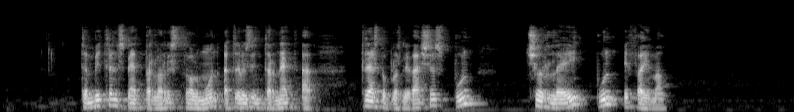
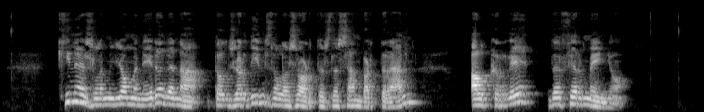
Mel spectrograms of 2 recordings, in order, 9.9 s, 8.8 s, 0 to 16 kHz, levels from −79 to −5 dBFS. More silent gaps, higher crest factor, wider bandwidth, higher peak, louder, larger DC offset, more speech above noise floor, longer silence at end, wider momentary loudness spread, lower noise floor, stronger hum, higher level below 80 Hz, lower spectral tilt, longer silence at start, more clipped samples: neither; about the same, 20 dB vs 22 dB; second, 7.8 kHz vs 11.5 kHz; about the same, -2 dBFS vs 0 dBFS; about the same, -21 LUFS vs -22 LUFS; neither; first, 50 dB vs 44 dB; first, 1.6 s vs 0.95 s; about the same, 8 LU vs 9 LU; first, -70 dBFS vs -66 dBFS; neither; first, -46 dBFS vs -64 dBFS; about the same, -5.5 dB/octave vs -6.5 dB/octave; first, 1.05 s vs 0.75 s; neither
